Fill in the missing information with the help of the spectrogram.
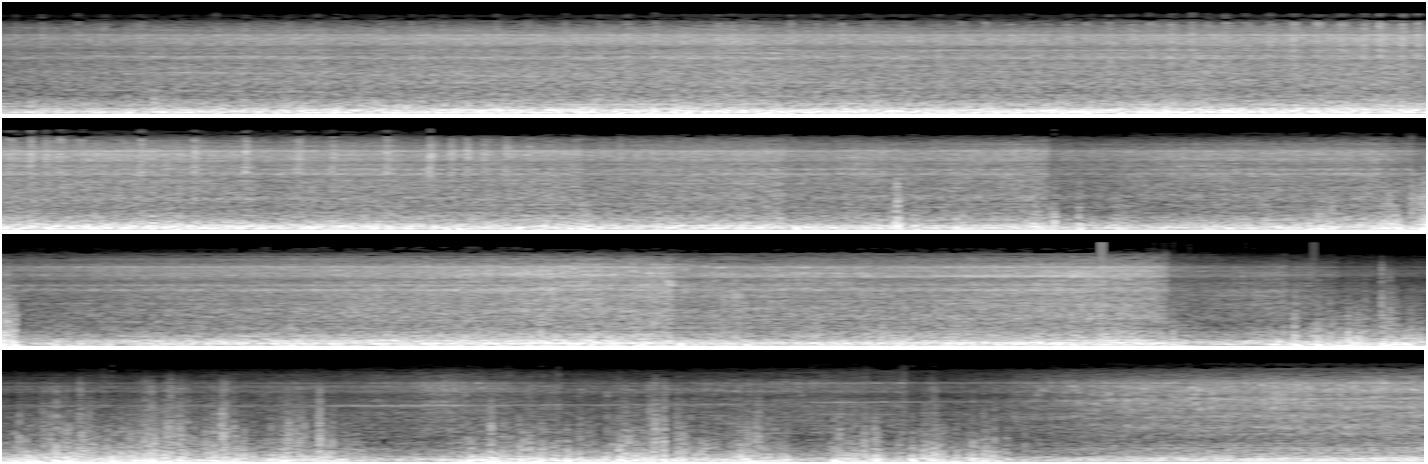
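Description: Touring motorcycle's engine running at cruising speed with wind rushing over the handlebar-mounted microphone, and a short knock about halfway through. Later on the wind noise drops away and the engine sound becomes uneven, as the bike eases off.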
